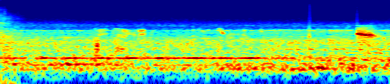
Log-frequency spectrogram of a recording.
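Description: A Qantas jet airliner taking off from Sydney Airport makes a distant, fairly faint, steady roar of engine noise that holds through the moment.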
